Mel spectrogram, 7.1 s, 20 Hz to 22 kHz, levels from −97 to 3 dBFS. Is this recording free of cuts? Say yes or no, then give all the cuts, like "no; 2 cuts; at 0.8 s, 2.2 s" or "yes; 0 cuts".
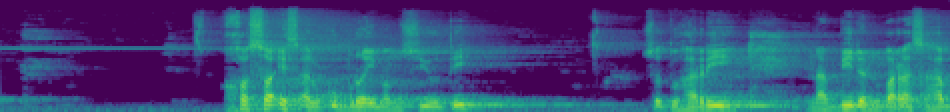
yes; 0 cuts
